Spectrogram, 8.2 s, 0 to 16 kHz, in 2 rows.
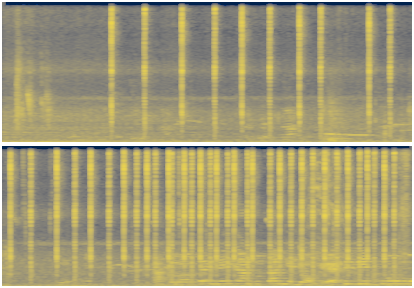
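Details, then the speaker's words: Yamaha Mio Z 125 scooter with a good battery, brake switch bypassed: sharp, dry clicks at the starter relay about three per second, but the starter never cranks the engine. "Nah, ini ada bunyi ya, Teman-teman ya. Ada bunyi di bendik atau relay-nya."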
